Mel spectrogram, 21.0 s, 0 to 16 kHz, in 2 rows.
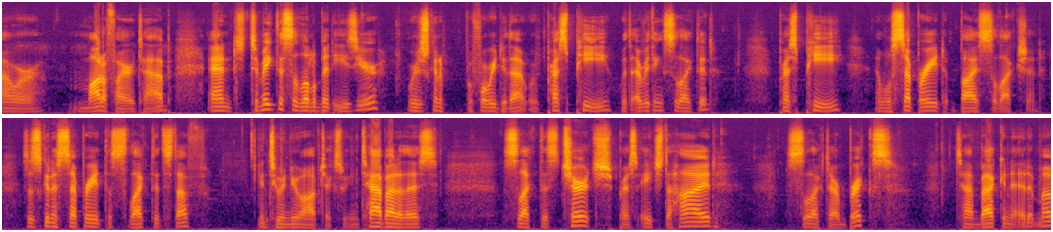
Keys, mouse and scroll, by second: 5.3 p, 7.4 p, 13.9 Tab, 14.7 right click, 15.5 right click, 16.8 h, 17.6 right click, 19.2 Tab, 20.5 a, 20.7 KP_1.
